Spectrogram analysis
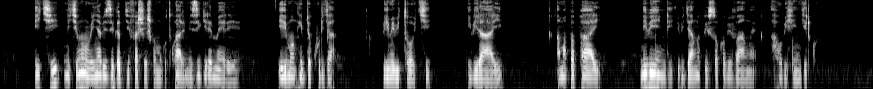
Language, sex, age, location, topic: Kinyarwanda, male, 18-24, Kigali, government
